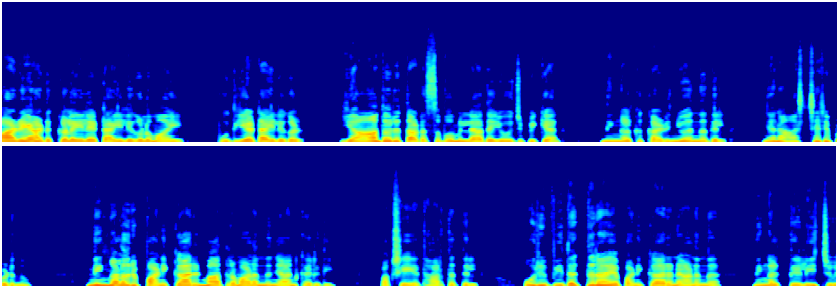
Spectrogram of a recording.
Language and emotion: Malayalam, surprised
